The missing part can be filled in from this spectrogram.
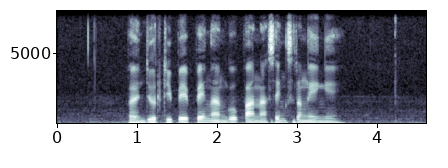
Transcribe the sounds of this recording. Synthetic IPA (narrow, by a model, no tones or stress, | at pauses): b̥ä̤ɲd͡ʒʊrd̪̥i̤pepeŋaŋɡopanasɪŋsɾəŋeŋe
